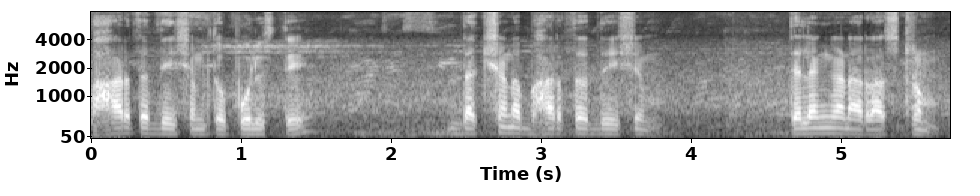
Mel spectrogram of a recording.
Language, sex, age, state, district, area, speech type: Telugu, male, 30-45, Telangana, Khammam, urban, spontaneous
